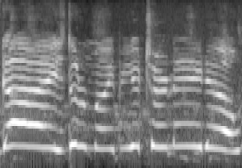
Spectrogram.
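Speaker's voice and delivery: high, loud wailing alarm; panicked shout. Acted. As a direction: burst in crying out a frantic warning. Sonic bursts in with warning.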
